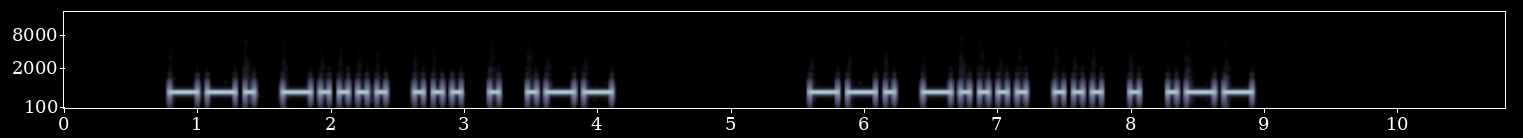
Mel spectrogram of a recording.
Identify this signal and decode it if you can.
Morse code, heard as a keyed tone, about 17 wpm, 700 Hz. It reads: G6SEW G6SEW
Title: DXCC-100 Call Signs - 5 Characters - Repeated 2x - 17wpm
